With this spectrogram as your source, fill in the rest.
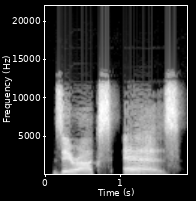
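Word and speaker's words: Xerox's: Xerox, 2 syllables. Xerox as, 3 syllables.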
